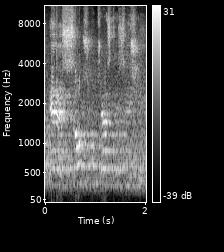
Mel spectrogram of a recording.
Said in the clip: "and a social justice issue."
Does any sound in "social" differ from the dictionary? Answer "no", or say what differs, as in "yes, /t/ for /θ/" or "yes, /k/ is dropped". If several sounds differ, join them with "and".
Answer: no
